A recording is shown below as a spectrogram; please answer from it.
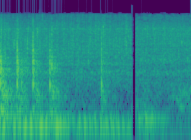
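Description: Blended tomatoes sizzle and fry in a pan for a dhaba-style chicken karahi, a steady close sizzle with a few sharp crackles and a brief stirring clatter, no voices.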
